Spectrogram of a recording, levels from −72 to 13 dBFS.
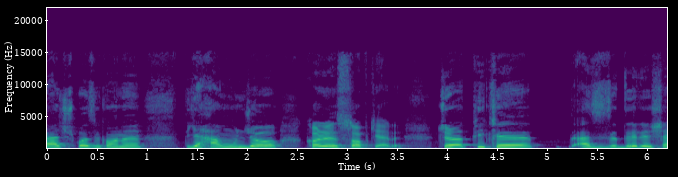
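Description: Lost LE Audio frames break the speech at 0.82 s and 4.18 s, each about one 10 ms frame, and at 5.82–5.86 s. The decoder refills each gap with sign-scrambled copies of the last spectrum, giving short noisy smears. They show as blurred vertical stripes on a spectrogram, with the longest fading out.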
